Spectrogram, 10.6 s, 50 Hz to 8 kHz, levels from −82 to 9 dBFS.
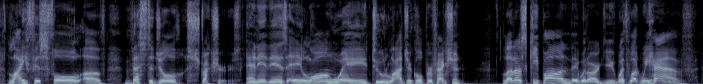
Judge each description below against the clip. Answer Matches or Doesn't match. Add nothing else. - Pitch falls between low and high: Matches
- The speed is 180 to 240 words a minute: Doesn't match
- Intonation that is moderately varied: Doesn't match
